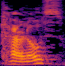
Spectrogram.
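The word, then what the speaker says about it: קרנות: So Beis Shammai says that even though it's written vav, it's pronounced karnos, which is plural.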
